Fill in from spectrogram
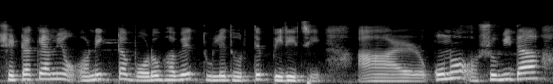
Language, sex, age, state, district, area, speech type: Bengali, female, 18-30, West Bengal, Hooghly, urban, spontaneous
